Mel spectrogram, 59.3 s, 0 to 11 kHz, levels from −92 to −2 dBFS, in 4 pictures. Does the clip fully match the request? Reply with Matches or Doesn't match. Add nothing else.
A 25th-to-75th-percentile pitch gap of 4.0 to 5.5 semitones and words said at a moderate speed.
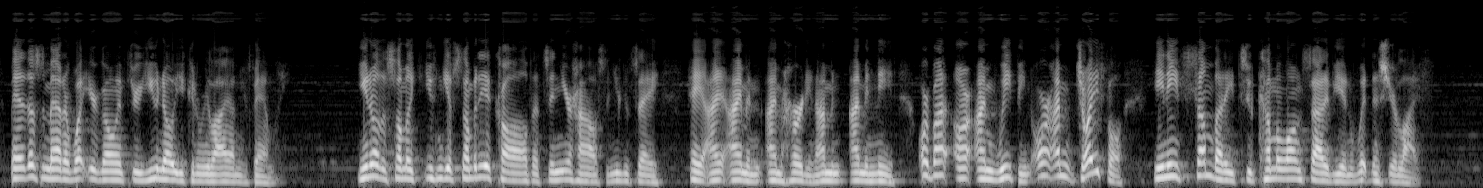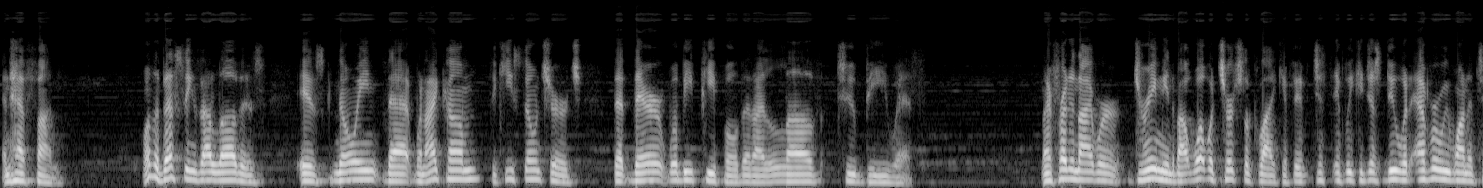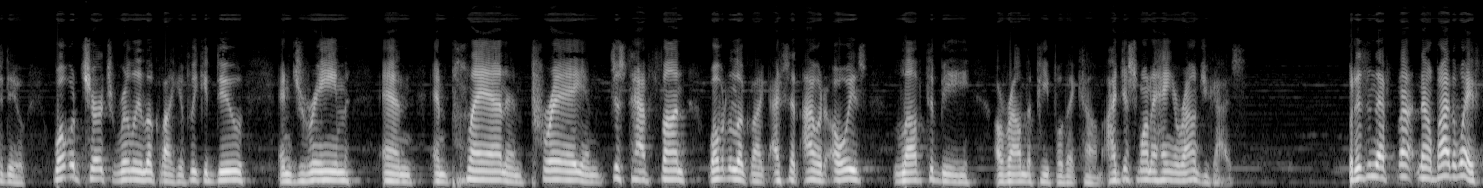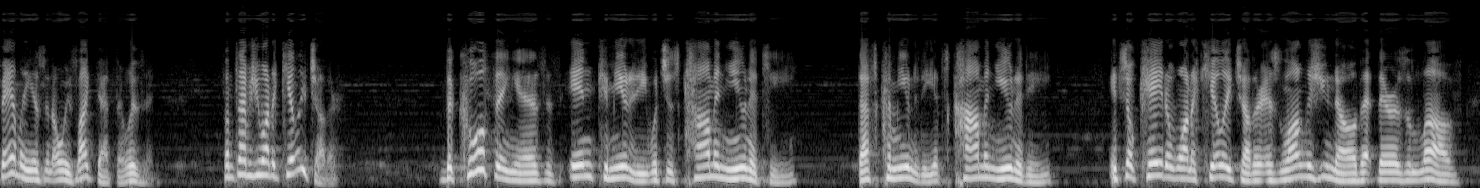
Doesn't match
